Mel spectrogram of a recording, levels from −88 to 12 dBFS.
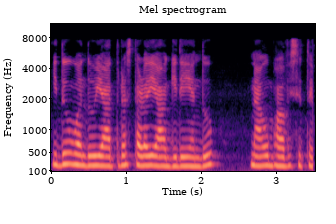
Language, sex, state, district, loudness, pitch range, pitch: Kannada, female, Karnataka, Bidar, -13 LUFS, 200-225 Hz, 210 Hz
